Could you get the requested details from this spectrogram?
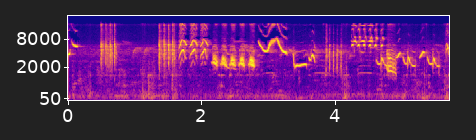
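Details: Jungle flycatcher with a brown chest, singing loudly to call out rivals: harsh broadband bursts alternate with fast looping whistled phrases and a run of repeated buzzy notes, busy and uneven throughout.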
